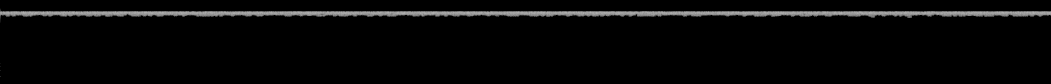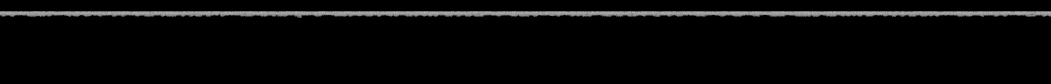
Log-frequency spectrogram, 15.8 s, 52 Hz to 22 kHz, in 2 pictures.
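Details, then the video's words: Continuous high-pitched buzzing of a Ruspolia katydid, National Institute of Biological Resources recording from 2020, running without pause or change in pitch for about sixteen seconds in an otherwise quiet background. "매부리, 여러번 듣기, 곤충소리"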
